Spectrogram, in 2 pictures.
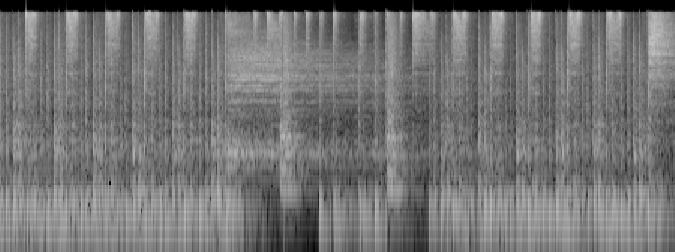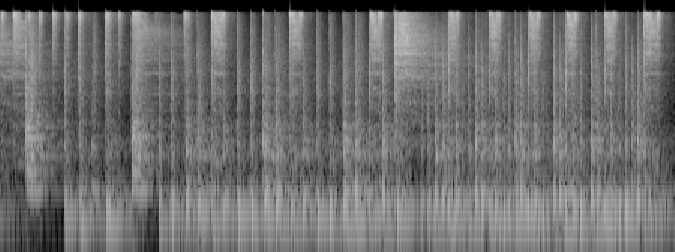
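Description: Acoustic drum kit playing a fast gospel-chops phrase: dense runs of snare, tom and bass drum strokes with cymbal crashes, broken by a few short pauses.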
